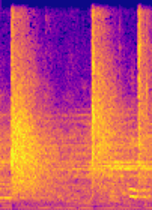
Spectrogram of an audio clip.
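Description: Stage gunfire from prop rifles: three sharp shot cracks, the first two trailing off in a short hiss, over a steady low hum.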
